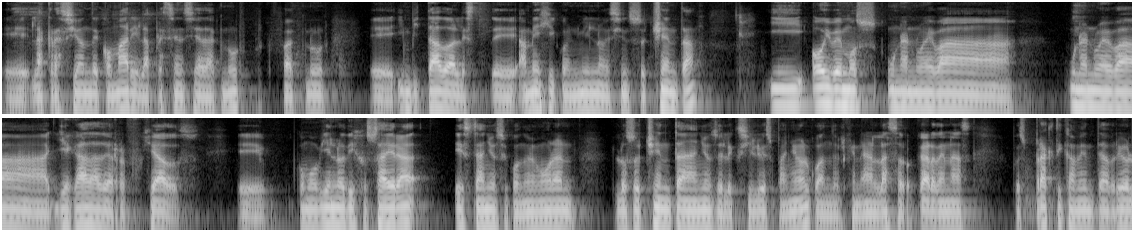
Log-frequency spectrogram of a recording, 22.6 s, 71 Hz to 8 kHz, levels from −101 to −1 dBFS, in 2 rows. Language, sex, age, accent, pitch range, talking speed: Spanish, male, 30-49, Mexican, 75-90 Hz, 145 wpm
